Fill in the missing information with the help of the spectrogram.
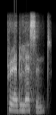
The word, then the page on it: preadolescent: Indian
